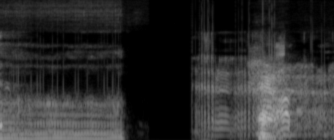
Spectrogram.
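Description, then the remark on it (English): People imitate growls with their voices: a steady, buzzing vocal growl, a brief silence, then a rougher, rising round of overlapping growls and grunts that grows louder near the end. “And you all growl at each other inside the inn.”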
